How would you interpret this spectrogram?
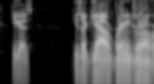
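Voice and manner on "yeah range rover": put-on, very deep voice, getting louder. Retelling what a son on a show said: imitating Jack's deepest voice possible. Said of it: "He says it in, like, the deepest voice possible".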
